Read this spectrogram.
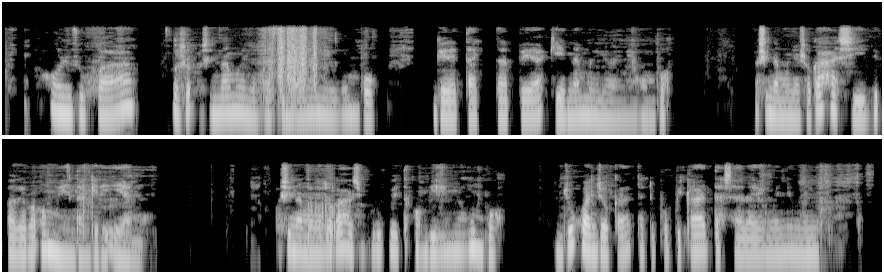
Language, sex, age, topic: Oshiwambo, female, 18-24, agriculture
